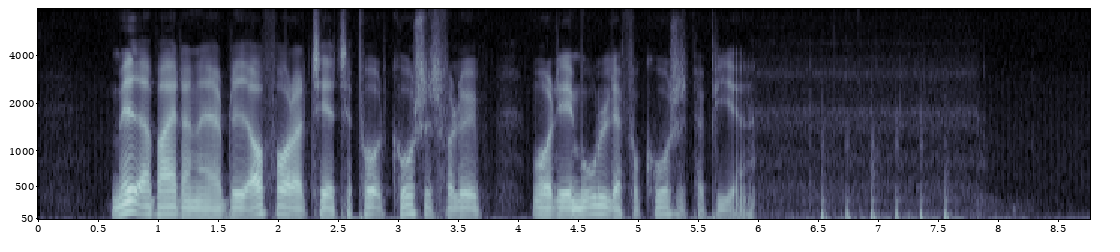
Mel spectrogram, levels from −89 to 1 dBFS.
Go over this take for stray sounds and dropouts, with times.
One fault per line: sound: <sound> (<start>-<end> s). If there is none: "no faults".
sound: thud (6.2-7.8 s)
